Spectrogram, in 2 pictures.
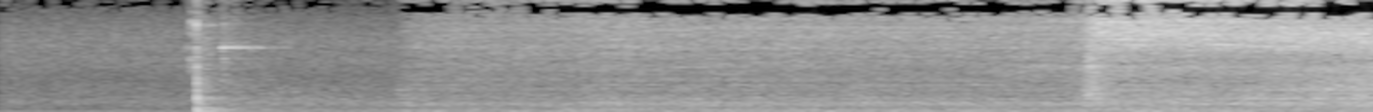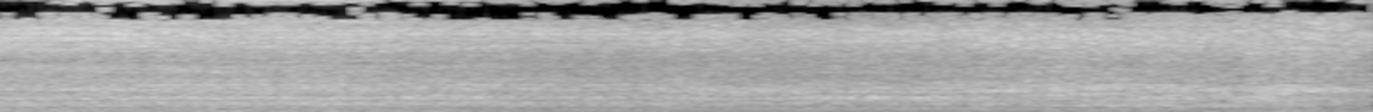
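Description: Hand torch flame hissing as it heats a seized, rusted sway bar link nut to free it. A sharp click comes about a second in, and the hiss grows stronger about five seconds in.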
